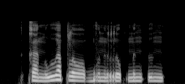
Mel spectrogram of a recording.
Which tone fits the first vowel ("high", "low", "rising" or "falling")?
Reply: low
